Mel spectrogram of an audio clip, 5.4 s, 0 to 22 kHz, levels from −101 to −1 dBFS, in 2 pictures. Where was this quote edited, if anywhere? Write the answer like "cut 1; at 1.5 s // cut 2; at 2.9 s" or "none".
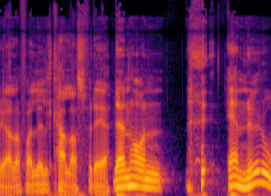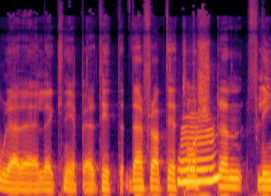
cut 1; at 1.1 s // cut 2; at 3.9 s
